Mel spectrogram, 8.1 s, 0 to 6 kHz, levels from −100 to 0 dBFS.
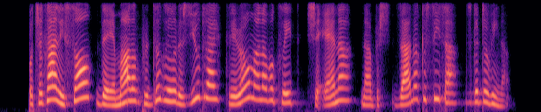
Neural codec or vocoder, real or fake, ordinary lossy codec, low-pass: codec, 16 kHz in and 24 kHz out, 0.4 kbps, LongCat-Audio-Codec, two codebook decoder; fake; none; 5.4 kHz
